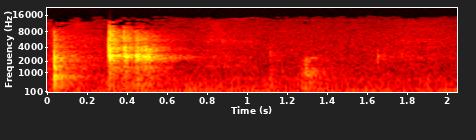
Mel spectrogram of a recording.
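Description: A sharp click, then a short noisy rustle and a few faint taps: a kimchi jar and its plastic lid being handled on a wooden cutting board.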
